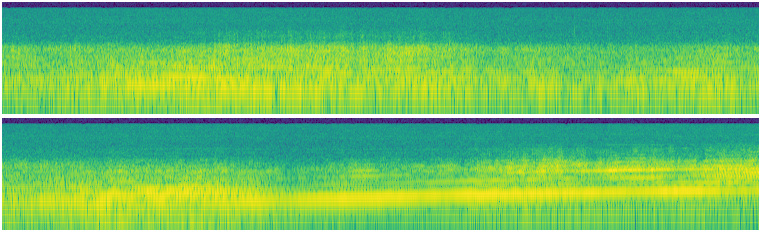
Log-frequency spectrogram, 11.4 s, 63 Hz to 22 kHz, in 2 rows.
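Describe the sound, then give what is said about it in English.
A fire-red Ferrari race car accelerates toward the first turn at the 1971 Questor Grand Prix. Its engine gives a loud, continuous roar that sags in pitch and then climbs steadily toward the end. “Building speed towards turn one, Jackie Eats in the fire-red Ferrari number 4 overwhelms the front runners and slips by on the inside and into the lead.”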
